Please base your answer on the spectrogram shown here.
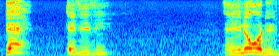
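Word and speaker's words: תל אביב: I mean, if you say something like Tel Aviv, you know Tel Aviv? I know Tel Aviv. Yeah, in Israel. In Hebrew, it's pronounced Teh Aviv.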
